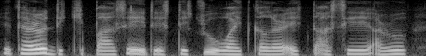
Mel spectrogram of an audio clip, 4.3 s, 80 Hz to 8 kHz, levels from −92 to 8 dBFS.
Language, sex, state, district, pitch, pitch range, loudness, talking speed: Nagamese, female, Nagaland, Kohima, 185 Hz, 175-195 Hz, -18 LUFS, 170 wpm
